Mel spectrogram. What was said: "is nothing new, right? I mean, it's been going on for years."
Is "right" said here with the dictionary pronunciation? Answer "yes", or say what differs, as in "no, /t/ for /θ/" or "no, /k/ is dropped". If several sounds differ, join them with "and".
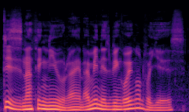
yes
